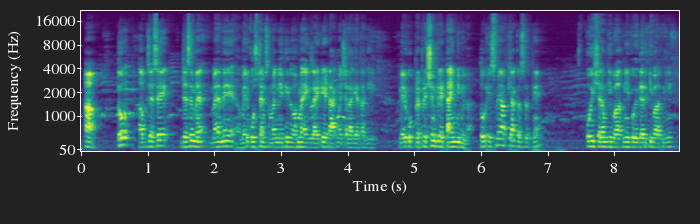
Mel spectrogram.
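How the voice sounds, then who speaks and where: Fast-talking chatty male actor. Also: medium pitch. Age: 30s. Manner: fast, chatty, animated storytelling with frequent fillers and laughs. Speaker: TV actor giving acting tips. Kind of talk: casual advice talk to aspiring actors.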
